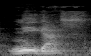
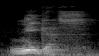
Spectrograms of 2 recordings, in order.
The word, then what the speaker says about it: Negus: of a lamb and if it's a female nigas n-e-g-u-s it would be pronounced that would be a female uh ruler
